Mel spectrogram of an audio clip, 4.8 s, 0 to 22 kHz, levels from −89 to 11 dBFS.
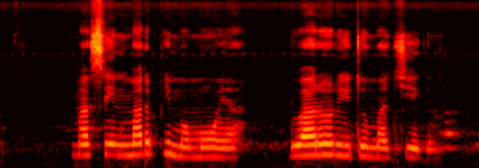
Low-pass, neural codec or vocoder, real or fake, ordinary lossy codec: none; vocoder, 44.1 kHz, 128 mel bands, Pupu-Vocoder; fake; none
